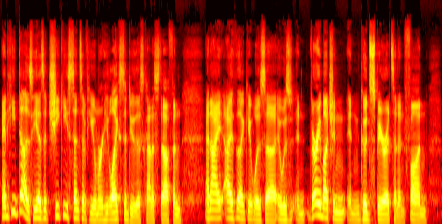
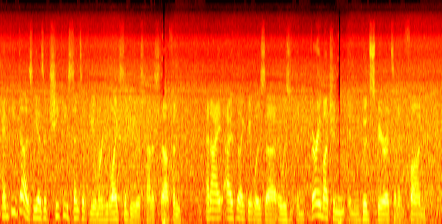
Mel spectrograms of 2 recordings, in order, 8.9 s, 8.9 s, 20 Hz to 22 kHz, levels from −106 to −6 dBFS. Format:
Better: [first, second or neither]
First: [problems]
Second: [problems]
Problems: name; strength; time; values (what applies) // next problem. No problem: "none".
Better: first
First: none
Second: hiss; loud; throughout; 4 dB below the speech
